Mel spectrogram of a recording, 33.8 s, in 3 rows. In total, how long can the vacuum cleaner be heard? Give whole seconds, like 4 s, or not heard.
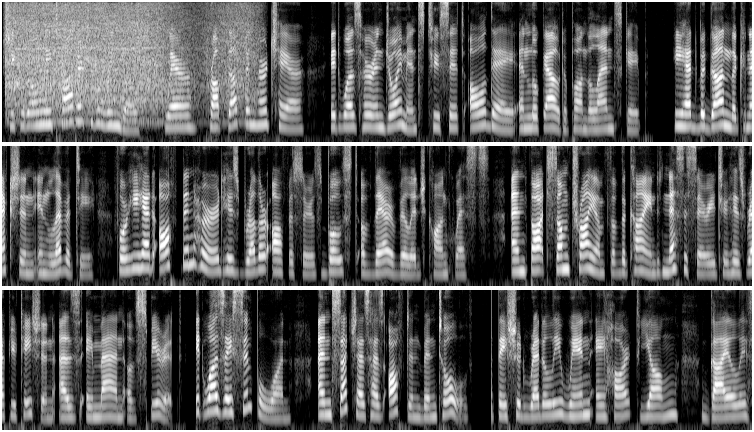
4 s.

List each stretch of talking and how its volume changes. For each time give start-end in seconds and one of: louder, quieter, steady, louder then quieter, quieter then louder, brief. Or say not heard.
0.0-33.7 steady.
